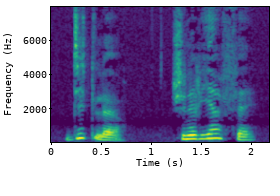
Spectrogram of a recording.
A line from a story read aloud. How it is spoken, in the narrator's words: cried the boy, appealing to Edith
